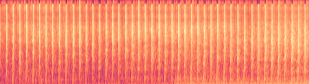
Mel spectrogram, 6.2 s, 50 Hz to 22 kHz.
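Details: 2000 Ford Explorer Sport 2-door 2WD; sharp, even pops at almost four a second over a low engine drone; a persistent rapid knocking noise, source not pinned down.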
